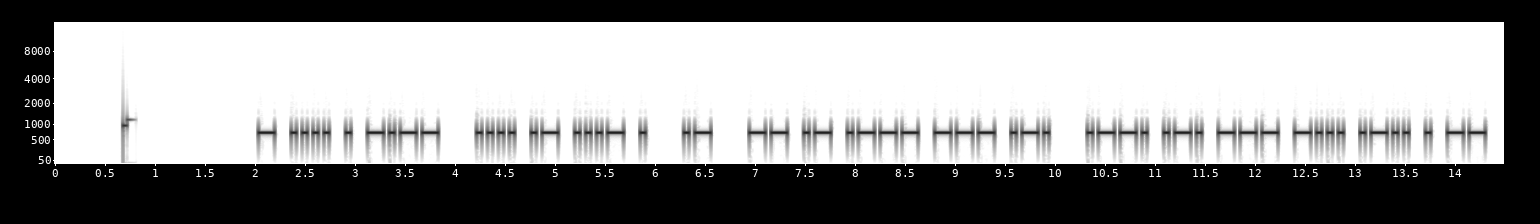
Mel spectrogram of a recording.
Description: Morse code, heard as a keyed tone, about 21 wpm, 700 Hz. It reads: THEY HAVE A MAJOR PROBLEM
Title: Sentences from Top 1000 Words - Review Part 4 - 22wpm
